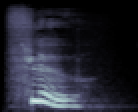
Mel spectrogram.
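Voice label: "flu", British English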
